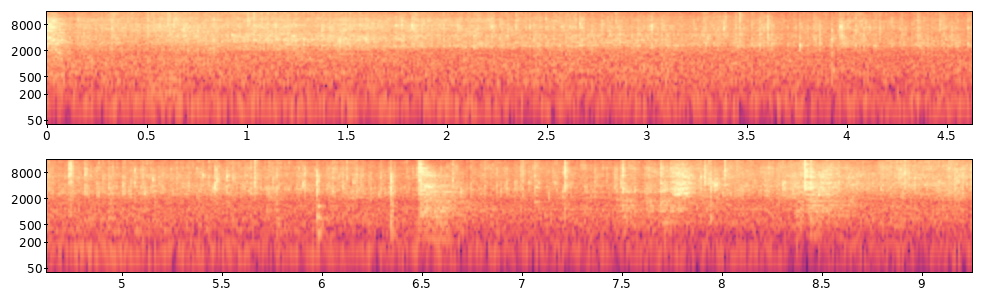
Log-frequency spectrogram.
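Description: Steady sizzling of bột chiên (rice-flour cake with egg) frying in oil on the stall's pan, over a low steady hum, with a few short clinks in the second half.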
